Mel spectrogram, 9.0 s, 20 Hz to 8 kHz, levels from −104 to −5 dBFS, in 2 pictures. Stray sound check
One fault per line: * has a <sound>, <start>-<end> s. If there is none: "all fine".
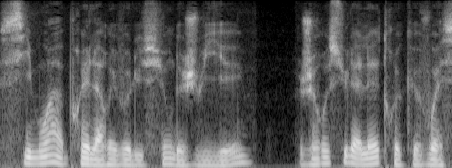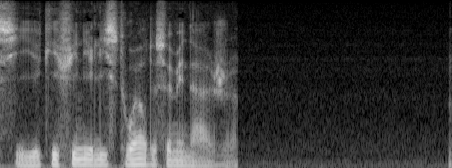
all fine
